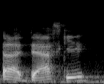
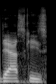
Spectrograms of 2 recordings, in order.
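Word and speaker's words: Daseke: Is it Dasky? Am I pronouncing that right? Yeah, Dasky.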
